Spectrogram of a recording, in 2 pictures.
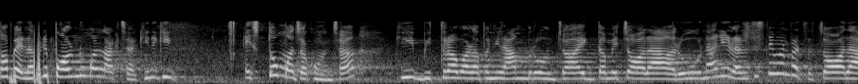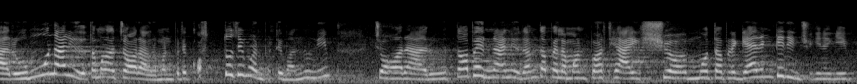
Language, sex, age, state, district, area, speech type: Nepali, female, 18-30, West Bengal, Jalpaiguri, rural, spontaneous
